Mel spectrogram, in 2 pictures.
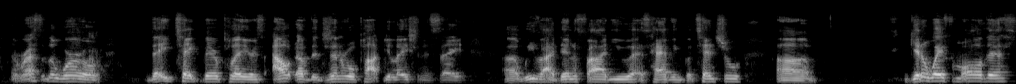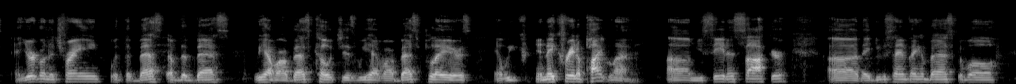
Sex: male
